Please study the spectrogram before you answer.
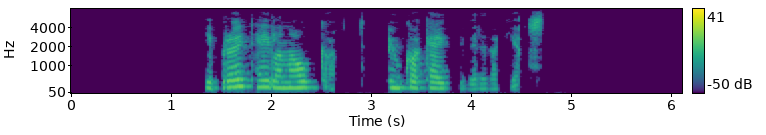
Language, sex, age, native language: Icelandic, female, 40-49, Finnish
